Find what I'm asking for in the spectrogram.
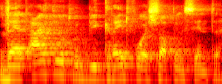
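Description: A man's somewhat breathy, medium-pitched voice amid audible room echo. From South Africa. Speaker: property investor and banker; podcast guest. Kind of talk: interview conversation. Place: office.

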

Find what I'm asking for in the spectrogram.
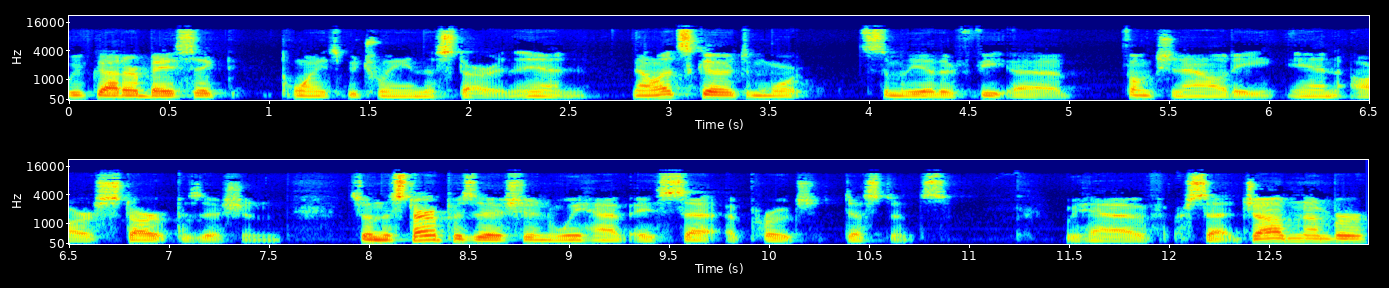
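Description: This man has an unremarkable speaking voice with a fairly low pitch and ordinary pitch variation. He talks at a moderate pace. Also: quiet background. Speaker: robot welding instructor. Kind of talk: tutorial. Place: workshop.

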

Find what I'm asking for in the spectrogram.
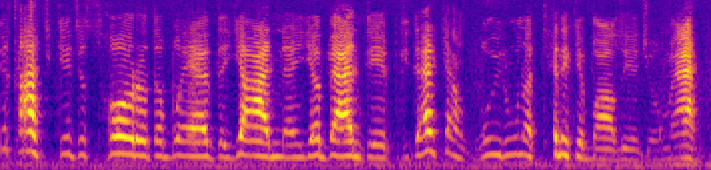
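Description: At a moderate pace, a woman talks in a dry sound with no echo. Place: booth.

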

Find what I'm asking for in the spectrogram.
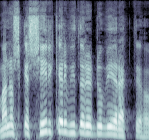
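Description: Intonation here is lively. The recording is very clean, with a silent background. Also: man. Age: 60s. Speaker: professor and Islamic organization leader. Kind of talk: public statement.

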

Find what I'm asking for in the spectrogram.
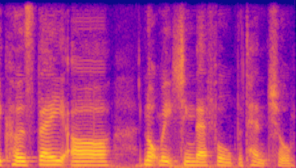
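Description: A woman with a fairly low pitch at a moderate pace. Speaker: charity representative. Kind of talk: interview. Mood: calm, earnest. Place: hall.

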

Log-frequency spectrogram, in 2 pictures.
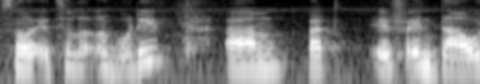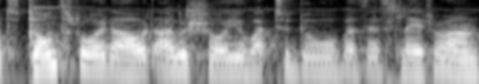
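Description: There is a little noise in the background. A woman keeps a moderate pace, her intonation fairly even. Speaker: cooking show host chef. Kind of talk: tutorial. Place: kitchen.

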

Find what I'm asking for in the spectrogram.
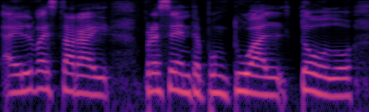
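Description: The voice belongs to a woman with a fairly high pitch. The background is quiet. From Dominican Republic. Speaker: radio and podcast host; radio, podcast host. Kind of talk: casual interview. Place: studio. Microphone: studio mic.

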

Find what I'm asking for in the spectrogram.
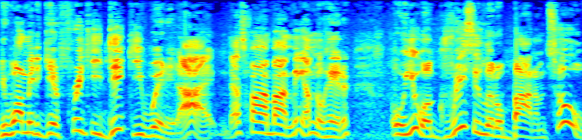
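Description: Energetic and playful, the speech moves at a fairly quick pace in a dry sound with no echo. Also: man, high pitch for a man. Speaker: food reviewer. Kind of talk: casual food review to camera. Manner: energetic, playful. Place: car.

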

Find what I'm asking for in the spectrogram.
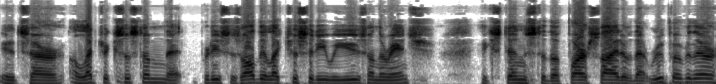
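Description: A man at a moderate pace, with very even loudness, ordinary pitch variation and a dry sound with no echo. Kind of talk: casual tour narration. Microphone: phone near.

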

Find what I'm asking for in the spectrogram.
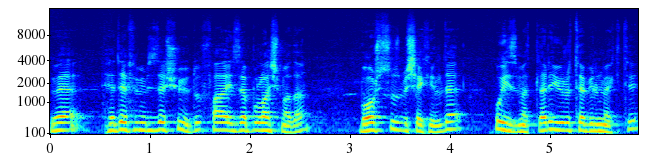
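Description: The man's voice sits at a fairly high pitch with fairly even intonation. He keeps a moderate pace. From Turkey, Konya; Turkey. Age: 50s. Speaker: mayor. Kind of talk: speech to an association; formal speech at meeting. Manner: hesitant, many fillers. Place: meeting room. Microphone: podium.

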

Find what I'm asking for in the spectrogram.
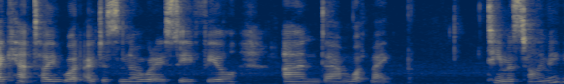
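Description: The voice is monotone with flat intonation. Light background noise can be heard. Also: woman, fairly low pitch for a woman, moderate pace. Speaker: spiritual channeler. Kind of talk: channeled spiritual talk to camera. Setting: hotel room. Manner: halting, many fillers. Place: home room. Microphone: webcam.

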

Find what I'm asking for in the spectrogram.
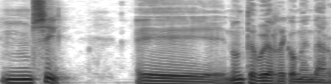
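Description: A dark, mellow tone with lively intonation comes through in a very clean recording with a silent background. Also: man. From Asturias, Spain (lower Nalón area). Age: 40s. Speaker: folk singer, nurse and oral tradition researcher. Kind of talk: casual chat. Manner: animated.

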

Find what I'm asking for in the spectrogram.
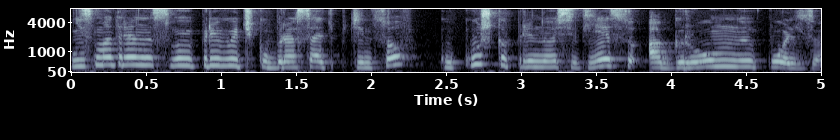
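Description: With a dark, mellow tone, a woman speaks at a high pitch with ordinary pitch variation and a moderate pace.

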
